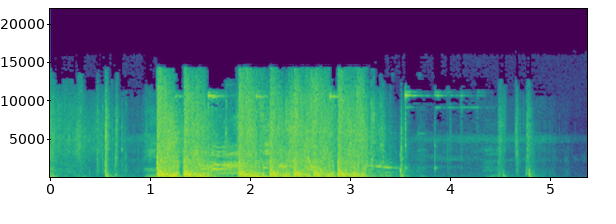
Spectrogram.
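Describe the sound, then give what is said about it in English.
Gunshots are fired into the air to break up a fight. A loud, rapid volley of overlapping shots is followed by a few scattered, weaker reports that trail off. “Frank fires a few shots in the air.”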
